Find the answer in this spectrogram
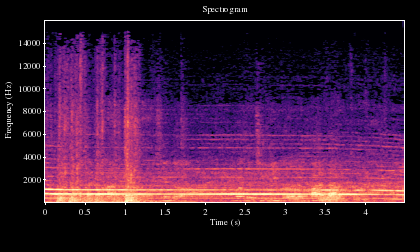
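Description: One long, steady, horn-like tone, falling slightly in pitch as it is held, with quieter voices underneath.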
